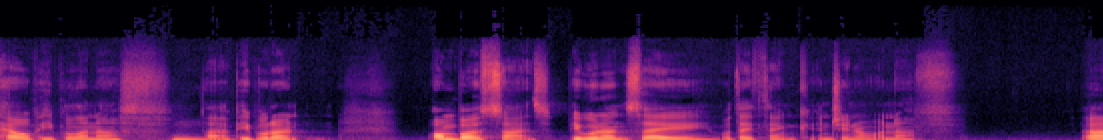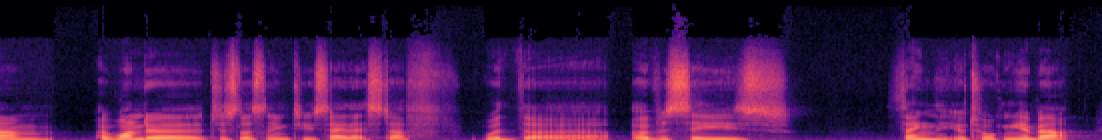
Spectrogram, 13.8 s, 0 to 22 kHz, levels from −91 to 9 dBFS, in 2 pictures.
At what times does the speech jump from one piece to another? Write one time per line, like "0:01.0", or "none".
none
